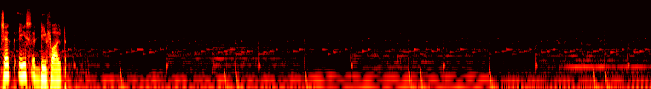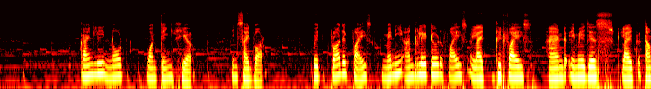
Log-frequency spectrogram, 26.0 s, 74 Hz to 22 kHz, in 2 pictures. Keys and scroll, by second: 2.9 BackSpace, 3.5 ctrl+space, 7.6 ctrl+s, 8.0 End, 24.5 Up.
